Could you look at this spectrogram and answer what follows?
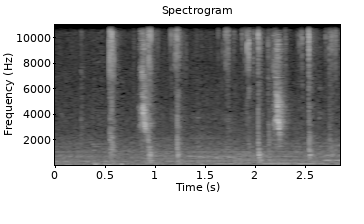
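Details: A hoarse, weak-voiced young sparrow, possibly tired from long calling for its parent and begging for food, gives thin, high, squeaky chirps about two per second, uneven in pitch, over a quiet hum; July 2011.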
